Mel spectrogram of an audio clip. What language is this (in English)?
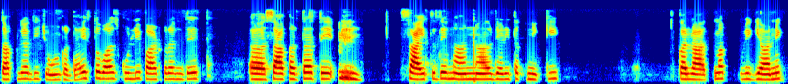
Punjabi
